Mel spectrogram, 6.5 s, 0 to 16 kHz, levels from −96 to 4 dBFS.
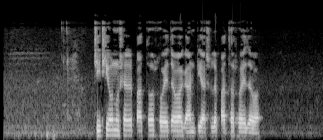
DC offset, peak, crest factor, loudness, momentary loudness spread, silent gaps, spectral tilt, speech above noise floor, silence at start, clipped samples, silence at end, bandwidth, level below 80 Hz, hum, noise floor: under 0.1%; 0 dBFS; 14 dB; -13 LUFS; 22 LU; none; -4.5 dB/octave; 41 dB; 0.7 s; under 0.1%; 1.25 s; 9.4 kHz; -56 dBFS; none; -53 dBFS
